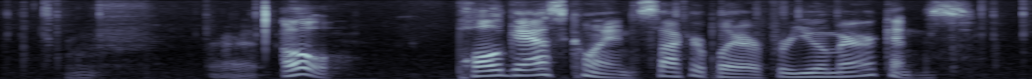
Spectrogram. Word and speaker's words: Gascoigne: That's Michael Lunt does say it's pronounced Gascoigne, like the footballer.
